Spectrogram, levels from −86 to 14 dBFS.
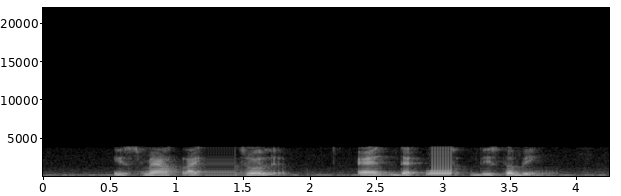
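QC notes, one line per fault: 1.24–1.44 s and 2.92–3.06 s, packet loss with last packet repeated: a robotic stutter that buzzes at about 50 Hz, lasting 200 ms and then 140 ms. This fits 20 ms packets dropped and the last one replayed out of step with the pitch, through the band-limited G.711 telephone path.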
